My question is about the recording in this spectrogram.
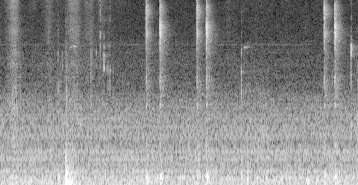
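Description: A few faint computer mouse clicks over near-silent room tone, a soft thump a little under a second in and several sharper clicks around the two-second mark.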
